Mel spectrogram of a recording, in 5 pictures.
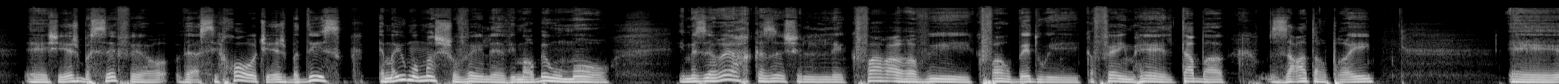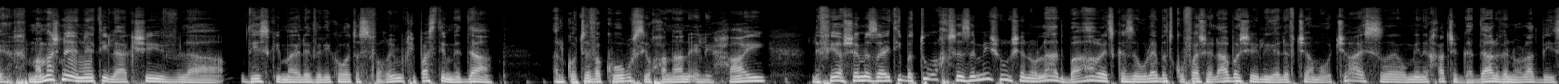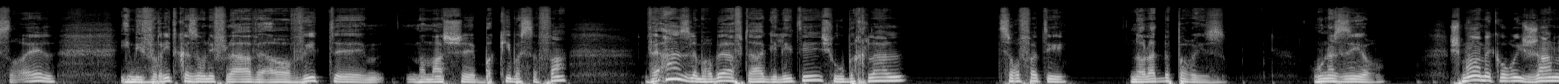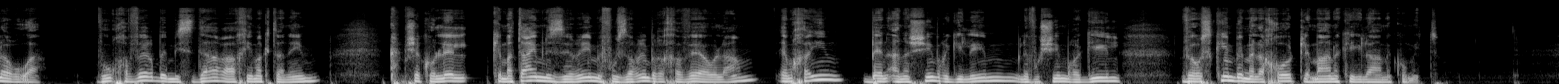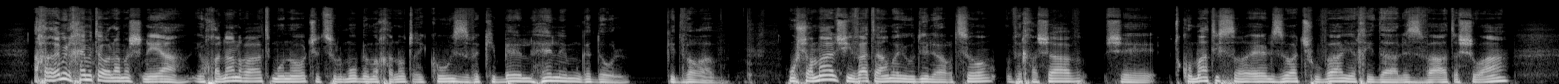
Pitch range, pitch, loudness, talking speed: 110-145 Hz, 125 Hz, -17 LUFS, 110 wpm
